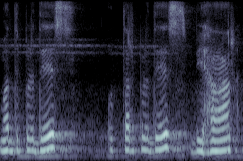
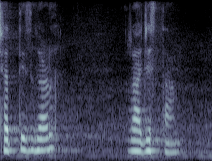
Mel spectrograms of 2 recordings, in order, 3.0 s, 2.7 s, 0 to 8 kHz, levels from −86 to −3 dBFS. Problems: constant background noise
